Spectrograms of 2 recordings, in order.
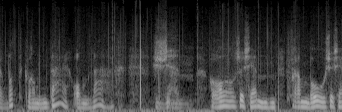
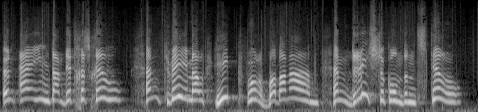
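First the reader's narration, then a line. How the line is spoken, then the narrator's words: Sultan calling out. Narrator (Dutch): riep sultan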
